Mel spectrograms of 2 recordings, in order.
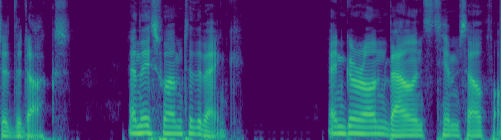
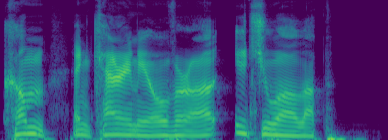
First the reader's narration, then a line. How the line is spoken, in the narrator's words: he roared out at the ducks in a terrible voice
